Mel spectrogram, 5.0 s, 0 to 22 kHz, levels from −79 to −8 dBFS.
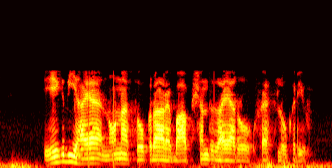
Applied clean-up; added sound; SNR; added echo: none; Wind; 17 dB; none.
